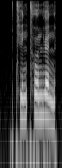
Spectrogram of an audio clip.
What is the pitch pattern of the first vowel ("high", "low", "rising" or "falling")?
rising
